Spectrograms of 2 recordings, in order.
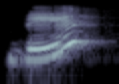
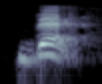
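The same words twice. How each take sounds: First: बेर with a close e vowel. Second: बैर with an open ai vowel, louder. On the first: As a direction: model बेर with a tight e. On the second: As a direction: model बैर, opening the vowel. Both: Shown as a demonstration. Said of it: "उच्चारण में भी और उनके मतलब में भी".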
